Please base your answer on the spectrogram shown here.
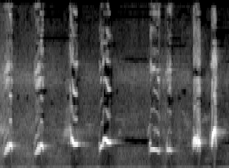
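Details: Greater green leafbird (cucak ijo) singing in short bursts: separate whistled and slightly squawky notes, some rising and some dropping, spaced unevenly across three seconds over a faint steady low hum.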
